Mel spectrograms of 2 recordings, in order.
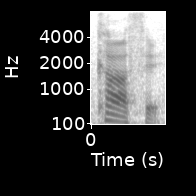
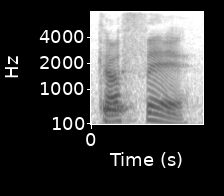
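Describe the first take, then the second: First: "café" stressed on the first syllable; wrong stress. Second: "Café" stressed on the final é; stress on last syllable. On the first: Teacher echoing a student's mistake, "café" wrongly stressed on the first syllable. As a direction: hit the first syllable of "café", let the second drop. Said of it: "So you don't say café". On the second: Teacher correcting a student, "Café" stressed on its final syllable. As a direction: land firmly on the open "fé" of "Café". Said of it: "it means the stress". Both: Shown as a demonstration.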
